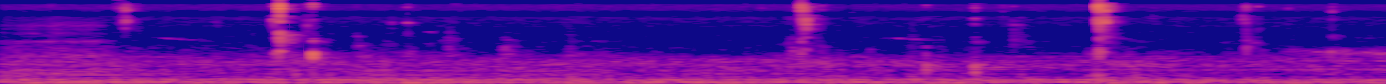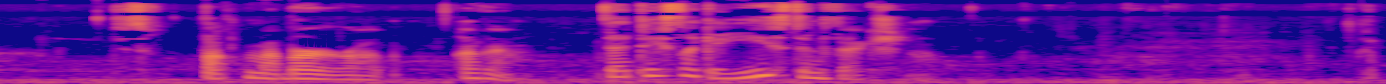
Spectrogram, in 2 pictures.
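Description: A young woman chews and munches food loudly.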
